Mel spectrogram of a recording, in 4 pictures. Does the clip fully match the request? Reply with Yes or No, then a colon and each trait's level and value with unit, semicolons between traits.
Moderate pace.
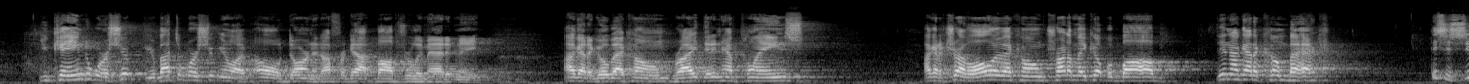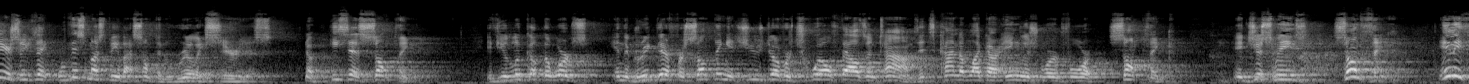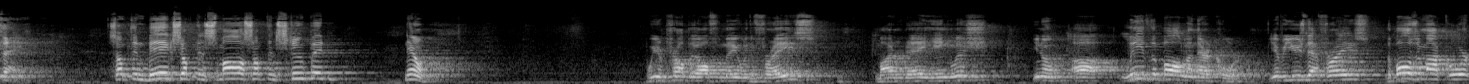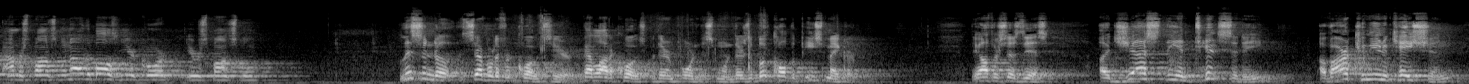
Yes: average, 180 wpm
